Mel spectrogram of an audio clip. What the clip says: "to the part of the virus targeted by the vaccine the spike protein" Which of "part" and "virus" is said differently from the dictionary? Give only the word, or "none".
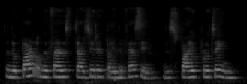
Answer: virus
